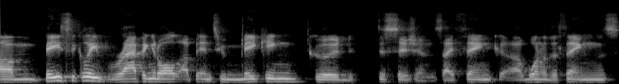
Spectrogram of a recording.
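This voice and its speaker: Loud and bright with a sharp tone, the voice speaks in a New York accent at a moderate pace on a very clean recording with a silent background. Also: man, medium pitch for a man, ordinary pitch variation, hardly any pauses. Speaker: skydiving instructor. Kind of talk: seminar presentation.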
